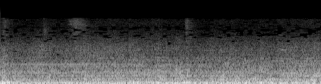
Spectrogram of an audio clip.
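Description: A steady, loud rumble of a JR 415 series electric train running on the Nippō Line between Kokura and Nakatsu, Japan, heard from inside the carriage, with dense low-frequency roar and rattling that continues without pause and no voices.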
